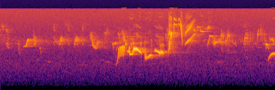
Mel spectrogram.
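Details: Eurasian Blackbird song from Castricum, the Netherlands, with soft high twittering building to a loud, fluty whistled phrase with rising and falling slurs, then a scratchy high squeak and further quiet warbling.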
